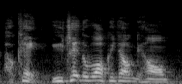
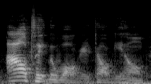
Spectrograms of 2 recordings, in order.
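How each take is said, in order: First: Said in the usual way. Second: Second kid's reply, voiced lower; other kid answering. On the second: Kids sharing walkie-talkies.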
